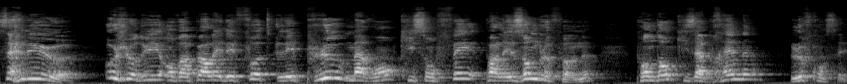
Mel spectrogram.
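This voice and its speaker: A high-pitched man speaks at a very slow pace with lively intonation. The room echo is audible. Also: big swings in loudness. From English-speaking country. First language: English (speaking French). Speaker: French learner sharing language anecdotes. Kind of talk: casual storytelling. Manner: animated.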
